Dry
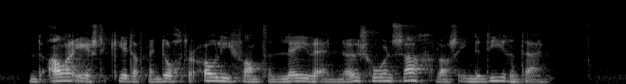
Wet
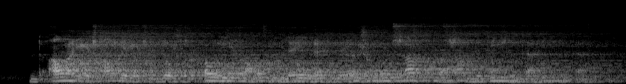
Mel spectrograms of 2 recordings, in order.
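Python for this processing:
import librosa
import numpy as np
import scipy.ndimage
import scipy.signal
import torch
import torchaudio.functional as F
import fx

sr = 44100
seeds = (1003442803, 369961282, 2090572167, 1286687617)

y = x + 10.0 ** (-7.0 / 20.0) * np.pad(x, (int(503 * sr / 1000.0), 0))[:len(x)]
y = fx.rev_shimmer(y, sr, seeds[0], rt60_s=2.6, semitones=7, shimmer_db=-8, drr_db=1.0)
y = F.gain(torch.from_numpy(y), -6.0).numpy()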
